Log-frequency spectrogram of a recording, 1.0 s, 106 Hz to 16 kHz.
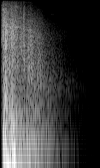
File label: assault rifle fire; gamerip; shattered horizon 2009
